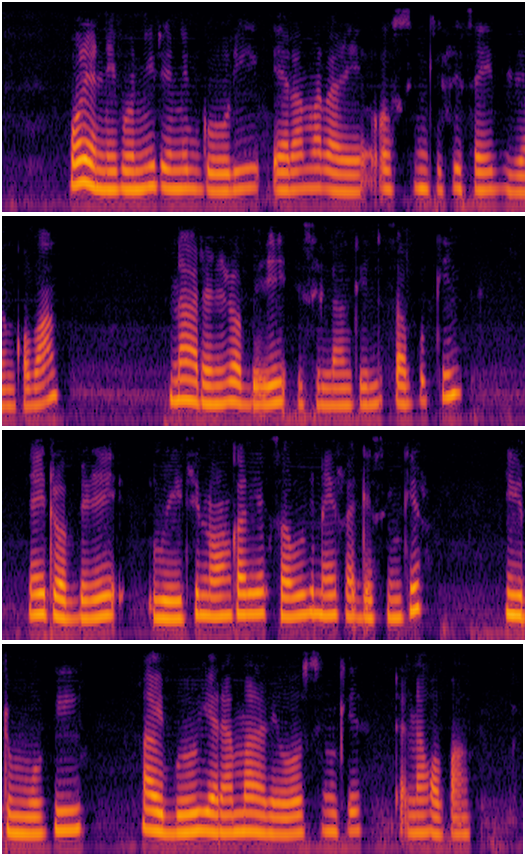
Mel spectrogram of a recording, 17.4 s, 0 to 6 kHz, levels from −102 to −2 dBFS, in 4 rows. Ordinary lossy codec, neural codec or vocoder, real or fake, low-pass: none; codec, 16 kHz, 8 kbps, FunCodec, trained on LibriTTS, 25 frames a second; fake; 5.4 kHz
